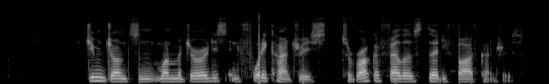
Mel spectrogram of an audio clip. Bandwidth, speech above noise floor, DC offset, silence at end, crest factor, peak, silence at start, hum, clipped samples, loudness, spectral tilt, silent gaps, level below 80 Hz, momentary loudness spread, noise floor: 11.5 kHz; 47 dB; under 0.1%; 0.45 s; 20 dB; -8 dBFS; 0.85 s; none; under 0.1%; -28 LUFS; -5.5 dB/octave; none; -64 dBFS; 12 LU; -75 dBFS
